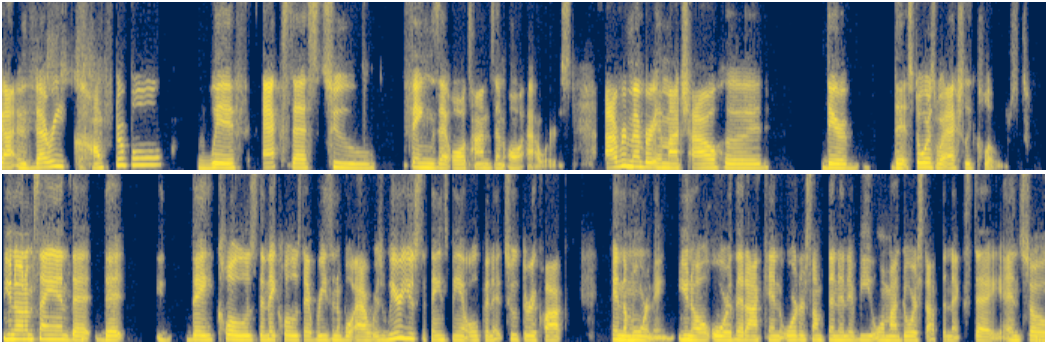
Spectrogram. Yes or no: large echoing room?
no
